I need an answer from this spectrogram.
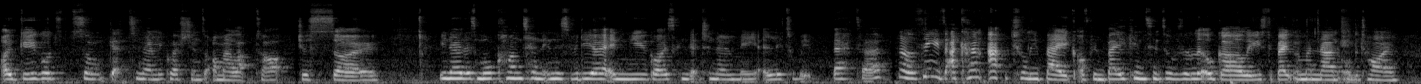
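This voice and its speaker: A woman talks at a fairly quick pace with a Birmingham accent. Her pitch is high. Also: ordinary pitch variation. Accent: Birmingham (Brummie) English. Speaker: vlogger. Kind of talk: casual chat.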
